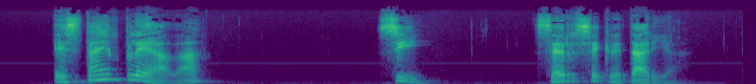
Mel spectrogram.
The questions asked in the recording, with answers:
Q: ¿Está empleada? Sí, ser secretaria.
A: Sí, soy secretaria.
